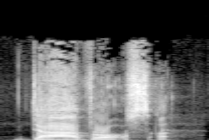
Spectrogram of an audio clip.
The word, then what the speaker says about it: Davros: Davros. That's a revelation. I didn't realise that was actually the correct pronunciation.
